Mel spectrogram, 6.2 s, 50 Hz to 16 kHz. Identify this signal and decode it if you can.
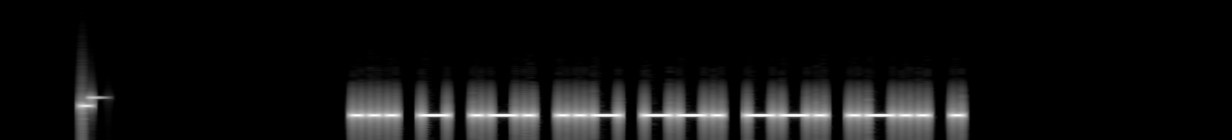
Morse code, heard as a keyed tone, about 28 wpm, 700 Hz. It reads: STRUGGLE
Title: Top 1751-2000 Words 28wpm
